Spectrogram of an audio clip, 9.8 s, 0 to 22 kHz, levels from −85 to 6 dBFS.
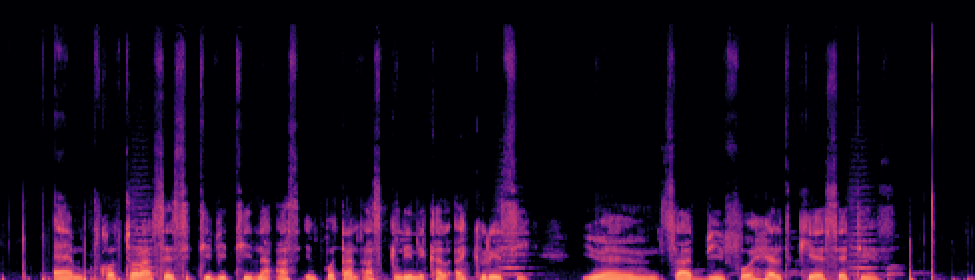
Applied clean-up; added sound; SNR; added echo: none; Bowed string instrument; 19 dB; none.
